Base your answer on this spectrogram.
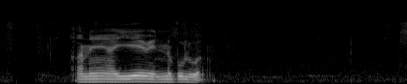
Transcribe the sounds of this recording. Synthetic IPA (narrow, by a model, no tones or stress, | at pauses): ɐneːɐjeːʋenːəpuluʋa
